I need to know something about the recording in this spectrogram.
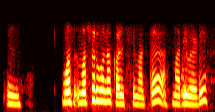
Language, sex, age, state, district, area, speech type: Kannada, female, 18-30, Karnataka, Vijayanagara, rural, conversation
